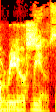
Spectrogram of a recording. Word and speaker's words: Rios: You know, in this episode, what is it? Rosio? Who's the captain? – Oh, Rios. – Rios. – I always say his name wrong.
